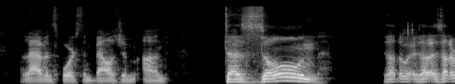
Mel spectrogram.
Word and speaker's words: DAZN: channel in Turkey, 11 Sports in Belgium, and DAZN. Is that the right way to pronounce it, Evan?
